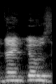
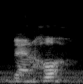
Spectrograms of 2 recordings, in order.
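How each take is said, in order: First: The name is said the American way. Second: The name is said the Dutch way.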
